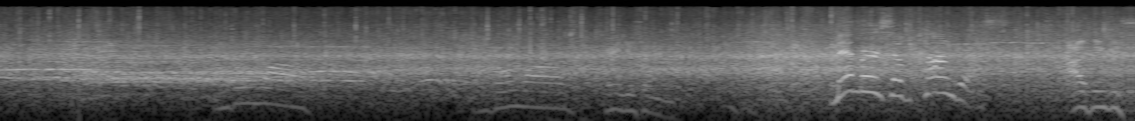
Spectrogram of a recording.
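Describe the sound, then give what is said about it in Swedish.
A large crowd in Congress gives a standing ovation of two to three minutes as Volodymyr Zelensky enters the chamber. The applause is steady for the whole stretch, a dense wash of clapping with scattered cheers and shouted voices rising above it, swelling a little louder toward the end. “I kongressen så blev det av, över två minuter, upp mot tre minuters stående ovationer då mm.”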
